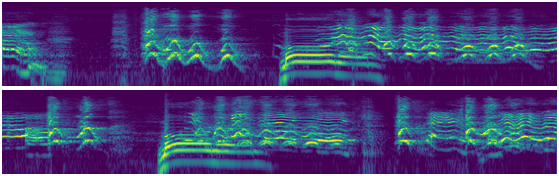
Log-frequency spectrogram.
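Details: Two dogs indoors, a basenji and a Miniature Australian Shepherd, singing, yodelling and howling together: overlapping wavering, rich harmonic howls with quick pitch wobbles, rising onsets and short yelps between long sustained notes.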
